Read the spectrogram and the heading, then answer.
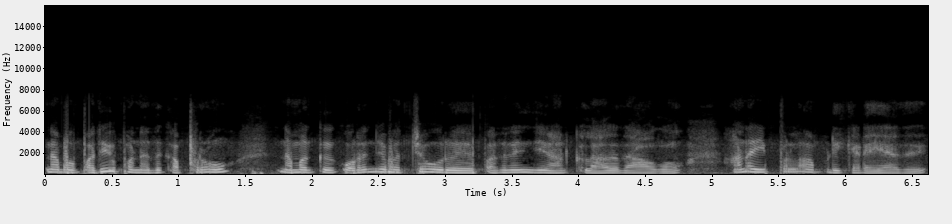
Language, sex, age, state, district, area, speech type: Tamil, female, 30-45, Tamil Nadu, Chennai, urban, spontaneous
